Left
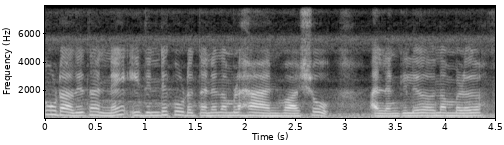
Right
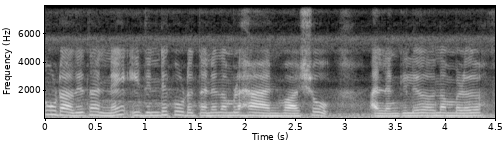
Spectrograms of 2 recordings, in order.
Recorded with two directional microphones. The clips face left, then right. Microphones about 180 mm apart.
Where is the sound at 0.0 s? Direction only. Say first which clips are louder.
Left 1 dB; 35° left (ahead or behind).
